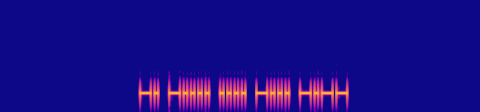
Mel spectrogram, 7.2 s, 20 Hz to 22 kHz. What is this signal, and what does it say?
Morse code, heard as a keyed tone, about 22 wpm, 700 Hz. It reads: N6HBY
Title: USA Call Signs - 5 Characters - 22wpm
